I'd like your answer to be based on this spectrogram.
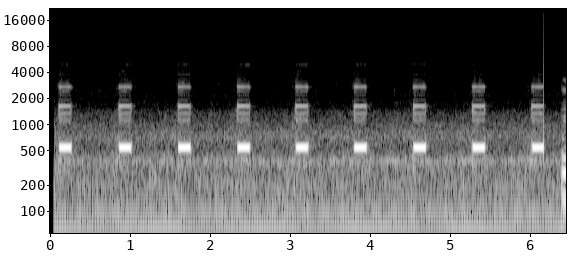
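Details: ICU bedside monitor beeping routinely while displaying vital signs such as heart rate and SpO2; the sound is described as normal and no cause for alarm.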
